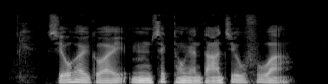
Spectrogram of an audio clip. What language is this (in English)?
Cantonese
